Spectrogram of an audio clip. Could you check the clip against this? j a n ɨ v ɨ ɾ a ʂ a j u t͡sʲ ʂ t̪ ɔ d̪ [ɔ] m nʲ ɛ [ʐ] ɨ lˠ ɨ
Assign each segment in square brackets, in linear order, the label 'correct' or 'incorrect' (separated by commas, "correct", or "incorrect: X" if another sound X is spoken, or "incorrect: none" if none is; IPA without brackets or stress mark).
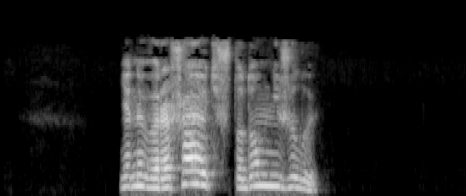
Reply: correct, correct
